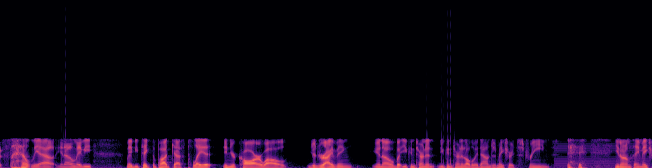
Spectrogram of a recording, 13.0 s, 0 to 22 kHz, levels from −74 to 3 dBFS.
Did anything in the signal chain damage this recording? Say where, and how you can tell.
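Yes. The driver or buffer stage shows processor overload crackle at 1.24 to 1.59 s and 8.54 to 9.09 s. Gritty tearing rides on the speech. It fits about ten missed deadlines on a very short buffer, each filled with stale audio and hard edges.

The analogue wiring picked up a GSM phone buzz from 11.08 to 13.0 s. It is a steady, raspy 217 Hz buzz with many harmonics, about 24 dB below the speech. Its steadiness points to a nearby phone in a call, its radio bursts rectified by the audio circuit.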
